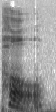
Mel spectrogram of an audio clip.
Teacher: Notice that my lips are not protruding very much at all.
